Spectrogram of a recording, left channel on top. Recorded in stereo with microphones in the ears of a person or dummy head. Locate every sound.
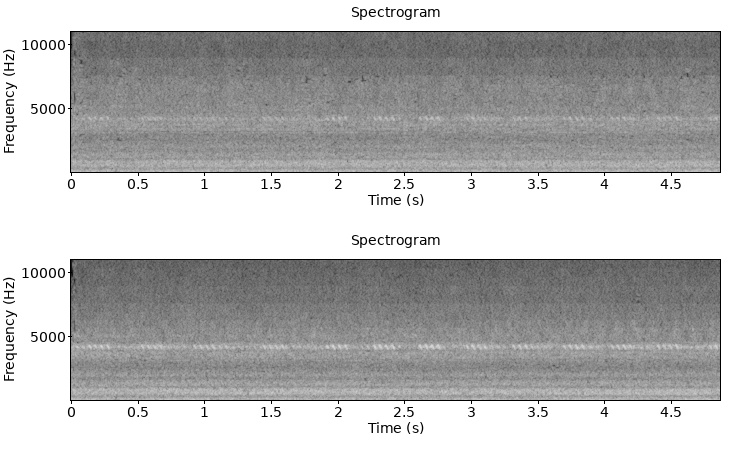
0.0 s an insect: 30° right (ahead or behind)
